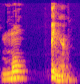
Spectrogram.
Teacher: Nós percebemos quando falamos montanha que o tan, a sílaba tan, ou tá, se destaca. Dessa forma, o tá é a sílaba tônica.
